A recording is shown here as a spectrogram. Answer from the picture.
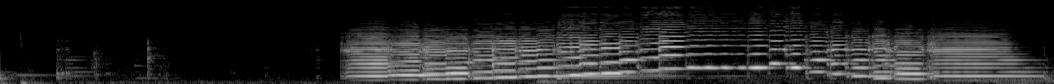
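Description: Struna Classroom 4/4 violin (a Guarneri copy) played with the bow: a phrase that climbs step by step from the low strings to a high note, comes back down, and ends on a long held note. The playing starts about three and a half seconds in.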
